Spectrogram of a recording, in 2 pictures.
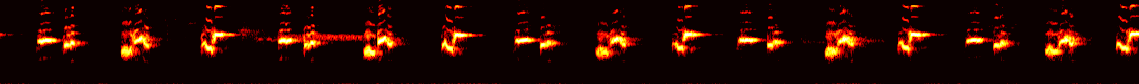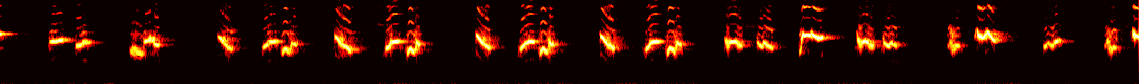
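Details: Fighting-style song from a sooty-headed bulbul, meant to set other bulbuls singing. A sustained, energetic stream of short bubbly, slurred notes runs for over ten seconds with hardly any break.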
